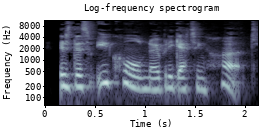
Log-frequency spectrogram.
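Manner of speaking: plain reading voice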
